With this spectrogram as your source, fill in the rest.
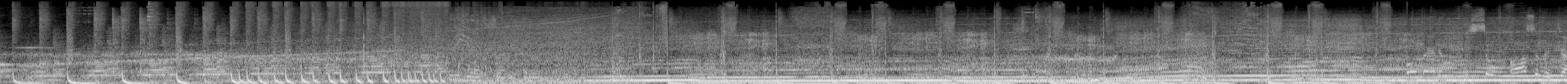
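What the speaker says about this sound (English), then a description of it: "they have a 458 GT2 race car in this game" Ferrari 458 GT2 race car driven in a video game: a loud, close engine revs and shifts, with squealing, skidding tires and rising pitch as it accelerates, while people talk over it.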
